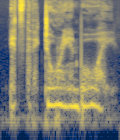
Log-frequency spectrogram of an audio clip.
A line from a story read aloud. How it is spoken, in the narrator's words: she whispered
